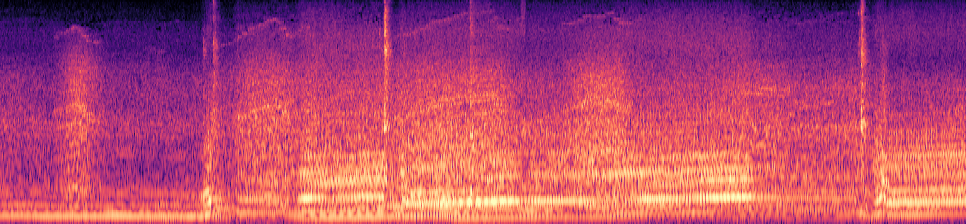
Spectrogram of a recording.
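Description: Car engine in a driving video game on a large open map with sloped roads, droning steadily with rising and falling revs and gear-shift dips throughout, loud and continuous with no talk.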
